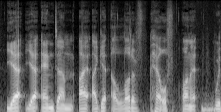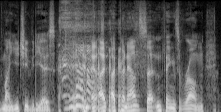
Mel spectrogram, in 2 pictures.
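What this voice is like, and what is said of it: Australian accent. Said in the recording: “I'm from Australia, so I have this weird Australian accent”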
